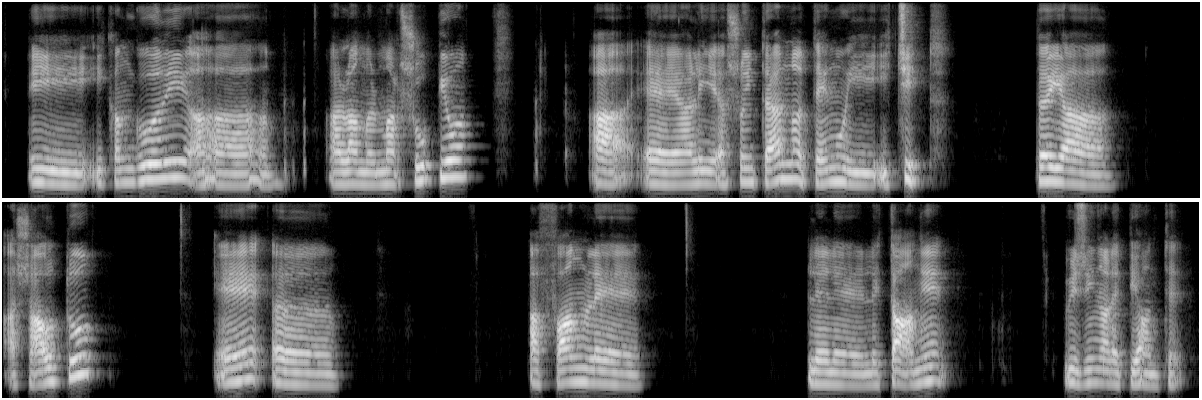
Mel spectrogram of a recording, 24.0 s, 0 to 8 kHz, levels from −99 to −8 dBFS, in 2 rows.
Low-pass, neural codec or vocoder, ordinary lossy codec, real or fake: none; none; none; real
